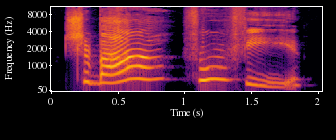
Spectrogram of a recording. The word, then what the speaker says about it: J'ba FoFi: It is spelled J-B-A-F-O-F-I, but apparently it is pronounced Chaba FoFi.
